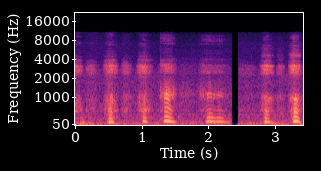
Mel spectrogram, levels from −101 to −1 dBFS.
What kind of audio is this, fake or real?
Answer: real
